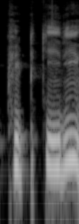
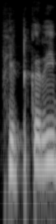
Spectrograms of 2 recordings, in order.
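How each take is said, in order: First: फिटकीरी with "kee"; correct pronunciation. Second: फिटकरी with "ka"; everyday pronunciation. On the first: Teacher contrasting common speech, फिटकीरी with kee. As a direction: say फिटकीरी as "phit-kee-ree". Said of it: "लेकिन ये फिटकीरी होता है". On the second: Teacher quoting common speech, फिटकरी with ka. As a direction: say फिटकरी as "phit-ka-ree". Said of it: "आम भाषा में". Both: Shown as a demonstration.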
